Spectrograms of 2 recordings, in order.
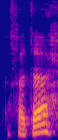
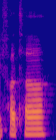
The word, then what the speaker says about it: Fatah: here my name is fatah if you can say the h the arabic way if you cannot call me fatah or any other western way i won't be mad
